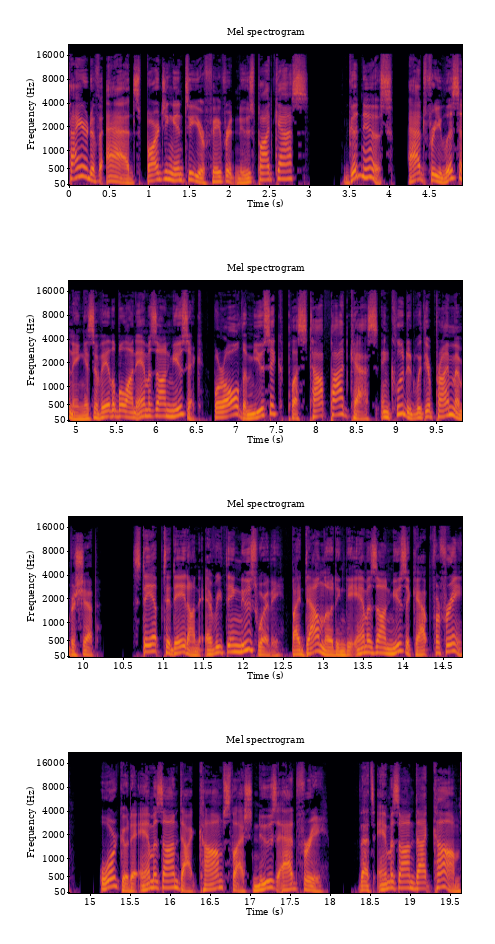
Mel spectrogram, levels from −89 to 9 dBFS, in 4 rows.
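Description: A recording of speech with no technical faults to point to: nothing audible marks a problem anywhere in the signal.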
